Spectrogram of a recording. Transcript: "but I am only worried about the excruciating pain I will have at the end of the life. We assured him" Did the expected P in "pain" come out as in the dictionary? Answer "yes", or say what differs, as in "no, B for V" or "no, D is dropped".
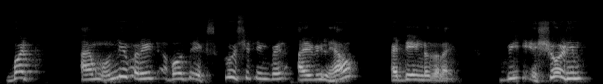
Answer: no, B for P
